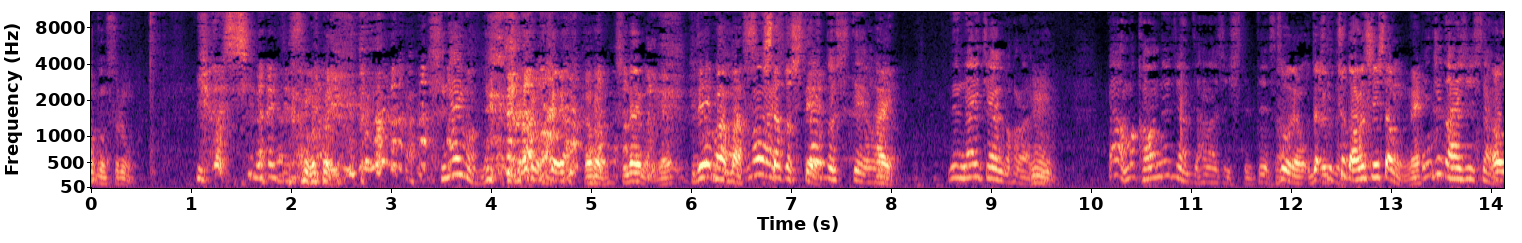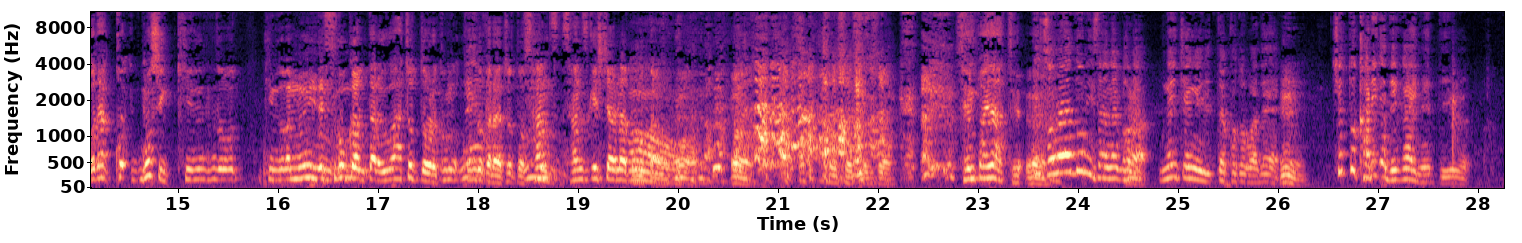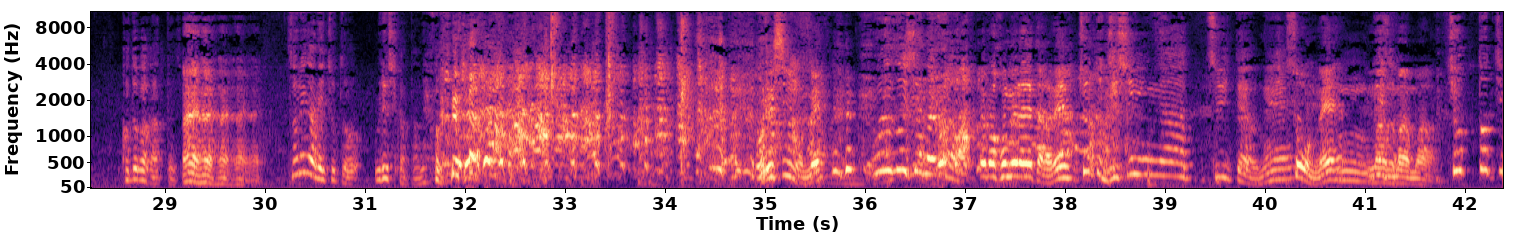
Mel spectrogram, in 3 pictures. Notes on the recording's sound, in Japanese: 公開収録。STR春の収録まつり のオープニングトークから始まります。初のイベントでまだまだ緊張気味です。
